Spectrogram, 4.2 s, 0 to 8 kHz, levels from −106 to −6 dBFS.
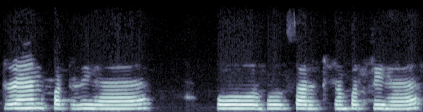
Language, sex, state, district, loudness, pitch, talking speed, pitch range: Hindi, female, Uttar Pradesh, Jalaun, -19 LUFS, 280 Hz, 125 wpm, 275-295 Hz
